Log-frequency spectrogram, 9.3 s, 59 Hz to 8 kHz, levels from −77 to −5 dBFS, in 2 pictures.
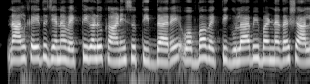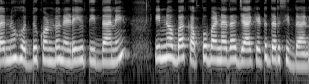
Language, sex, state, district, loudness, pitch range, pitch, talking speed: Kannada, female, Karnataka, Chamarajanagar, -16 LUFS, 230-260 Hz, 245 Hz, 105 wpm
